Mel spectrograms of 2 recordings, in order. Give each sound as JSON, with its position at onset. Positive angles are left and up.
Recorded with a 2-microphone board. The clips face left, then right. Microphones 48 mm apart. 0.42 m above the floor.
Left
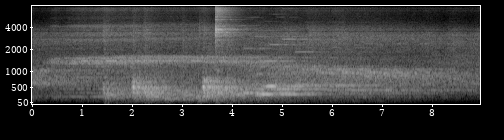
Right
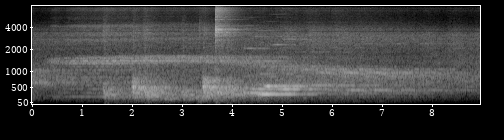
{"t": 1.4, "sound": "a whoosh", "side_deg": 5, "distance_m": 1.0}
{"t": 4.1, "sound": "a ringtone", "side_deg": 45, "distance_m": 1.2}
